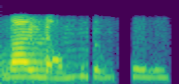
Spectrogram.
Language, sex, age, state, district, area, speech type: Bodo, female, 30-45, Assam, Kokrajhar, rural, conversation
